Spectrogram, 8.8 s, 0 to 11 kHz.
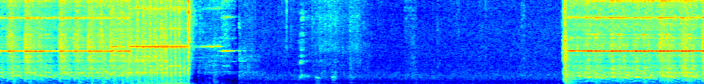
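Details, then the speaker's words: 1976 Porsche 914 with a VW Type 4 engine, first start after 30 years in a barn, with fuel gravity-fed. Even cranking at about three turns a second, a pause, then more; it never catches. The owner suspects it isn't getting proper fuel. "i'm going to give it a couple more shots here i just don't think it's getting proper fuel"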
